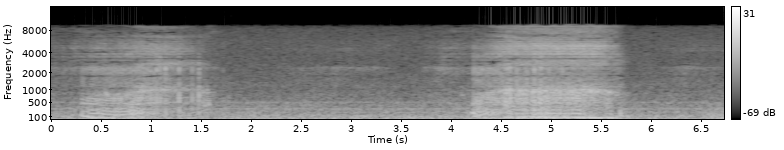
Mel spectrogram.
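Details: Snoring from a sleeping adult, recorded with a snore-tracking phone app: two rough, rattling snores on breathing in, about four seconds apart, with quiet breathing out between.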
